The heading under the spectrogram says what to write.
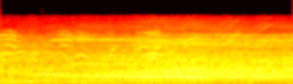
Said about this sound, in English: So I hear a lot of booing.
